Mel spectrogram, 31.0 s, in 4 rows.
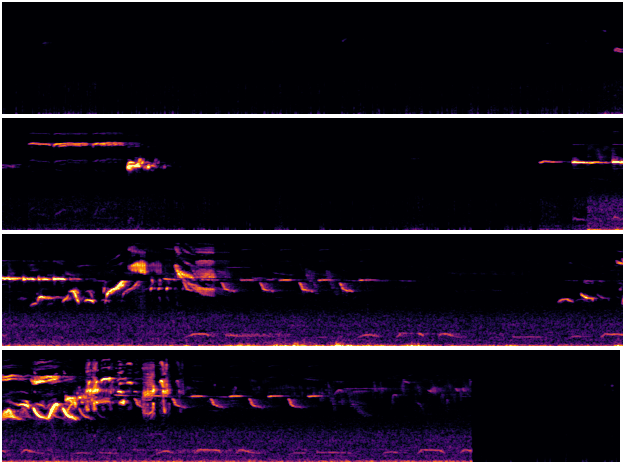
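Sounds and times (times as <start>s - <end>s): songbird singing: 14.9s - 29.2s.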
